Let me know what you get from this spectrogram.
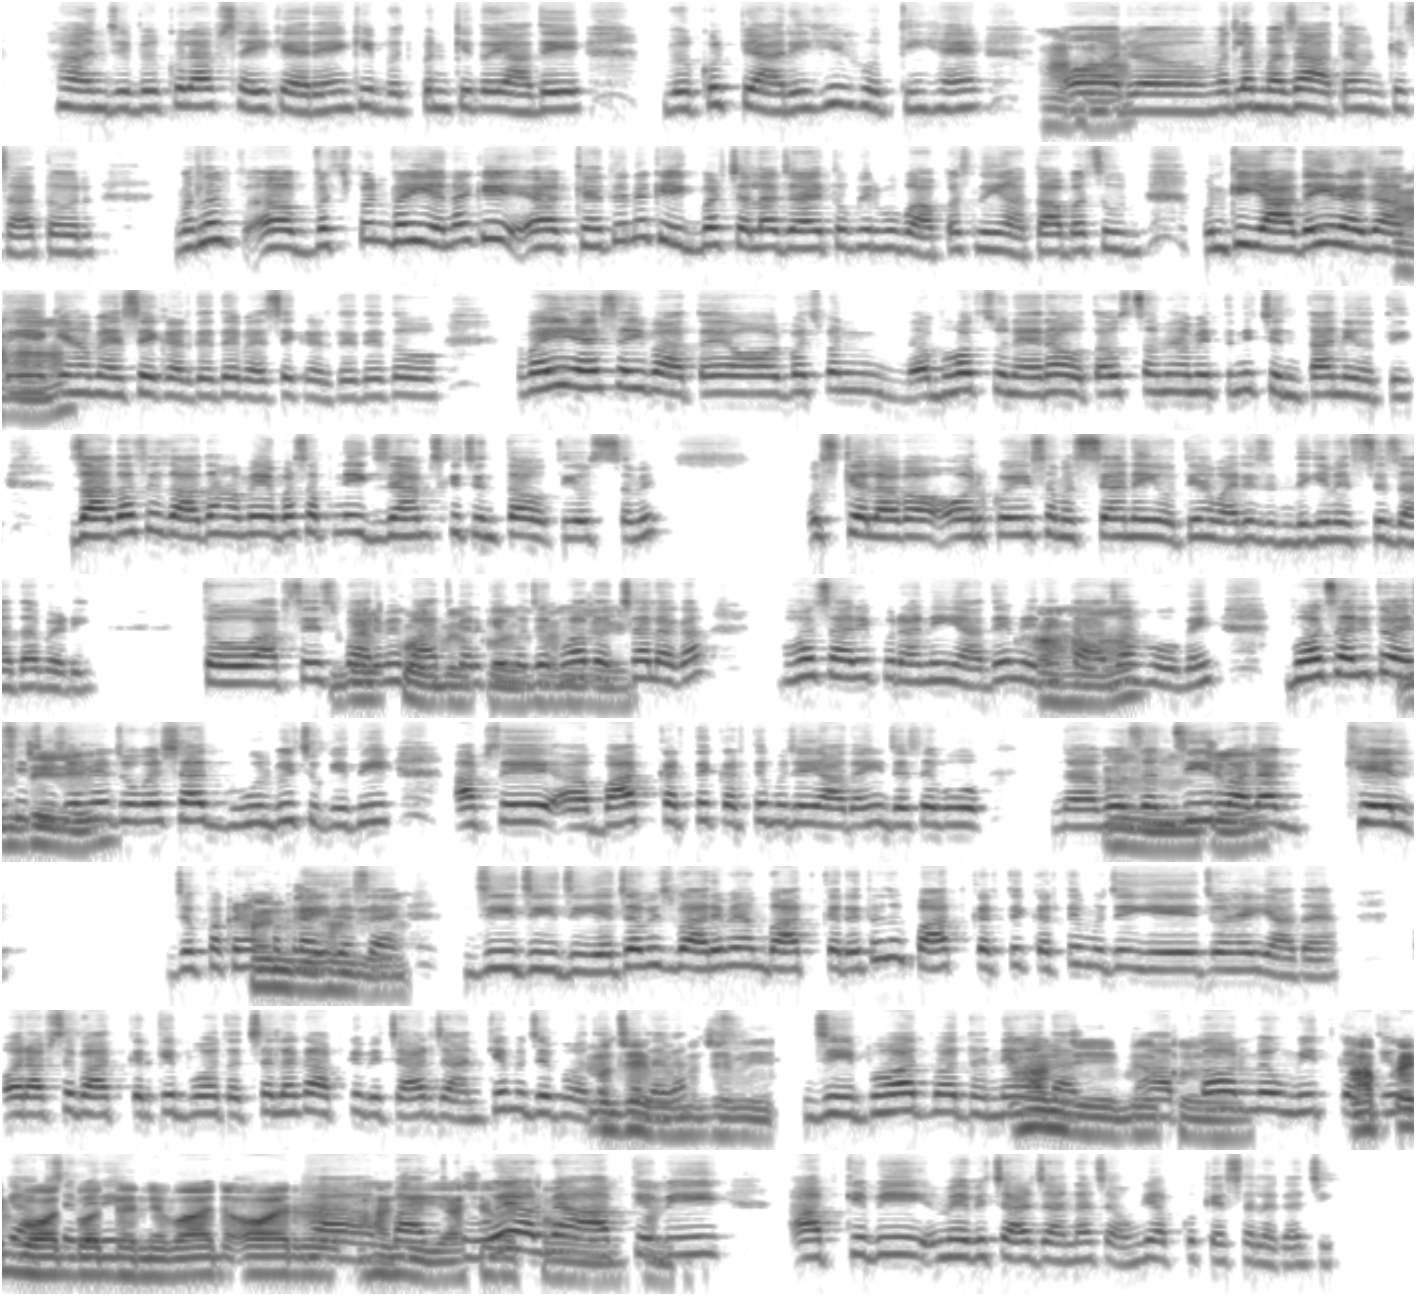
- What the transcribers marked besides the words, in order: in English: "एग्ज़ाम्स"
- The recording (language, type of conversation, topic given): Hindi, unstructured, आपकी सबसे प्यारी बचपन की याद कौन-सी है?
